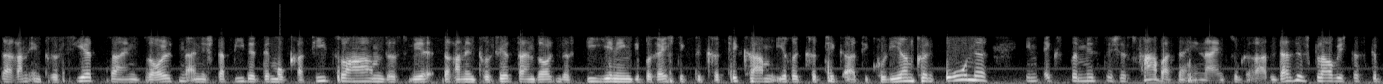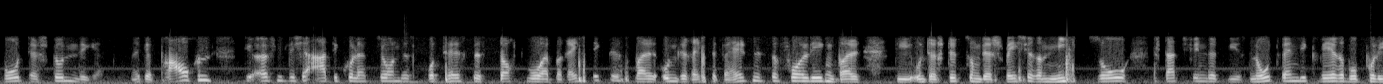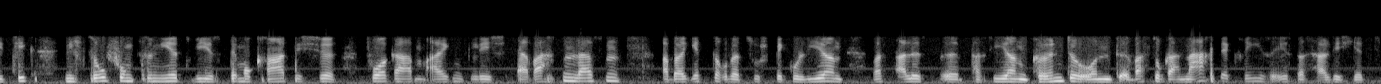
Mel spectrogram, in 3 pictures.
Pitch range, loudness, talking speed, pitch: 120-150 Hz, -17 LUFS, 145 wpm, 135 Hz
